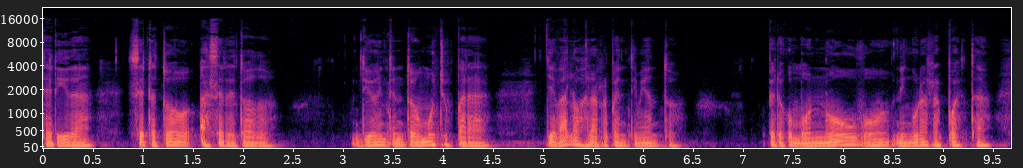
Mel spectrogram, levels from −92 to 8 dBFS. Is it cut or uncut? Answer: cut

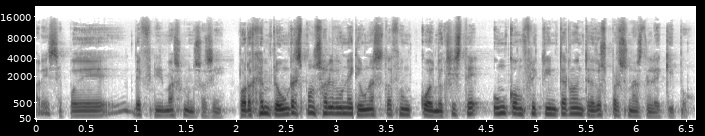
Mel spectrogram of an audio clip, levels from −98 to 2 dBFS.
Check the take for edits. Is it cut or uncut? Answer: cut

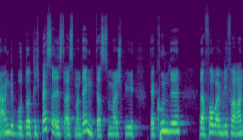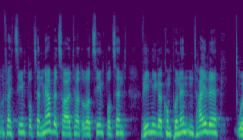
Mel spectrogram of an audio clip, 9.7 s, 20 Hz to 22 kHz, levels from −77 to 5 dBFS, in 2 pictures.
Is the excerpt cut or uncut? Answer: uncut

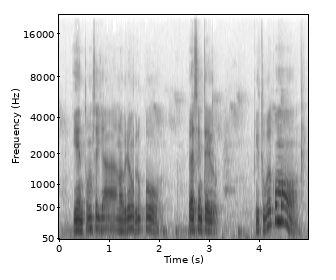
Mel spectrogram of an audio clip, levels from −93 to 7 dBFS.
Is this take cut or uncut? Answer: cut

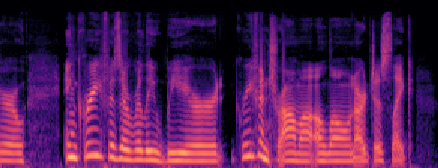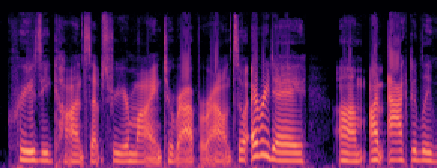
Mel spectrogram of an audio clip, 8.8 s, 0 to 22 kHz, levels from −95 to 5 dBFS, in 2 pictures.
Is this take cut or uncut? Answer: uncut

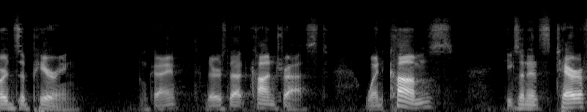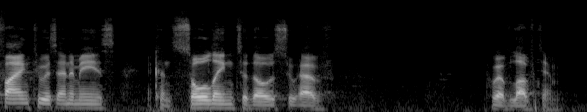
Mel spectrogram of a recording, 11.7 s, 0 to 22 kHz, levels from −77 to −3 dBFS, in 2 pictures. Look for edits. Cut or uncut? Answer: cut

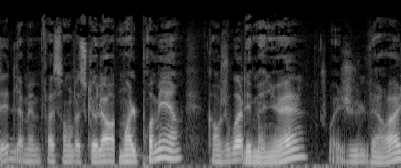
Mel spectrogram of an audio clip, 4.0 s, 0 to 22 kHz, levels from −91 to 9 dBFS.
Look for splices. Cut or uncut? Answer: cut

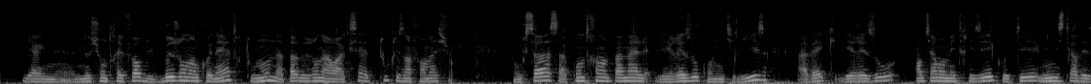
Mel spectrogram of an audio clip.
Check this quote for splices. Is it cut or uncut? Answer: uncut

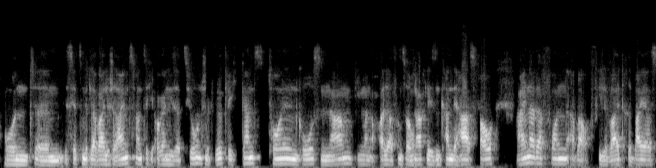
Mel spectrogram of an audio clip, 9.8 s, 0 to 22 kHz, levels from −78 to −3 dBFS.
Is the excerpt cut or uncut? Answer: cut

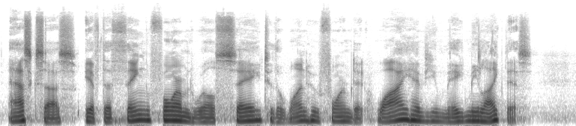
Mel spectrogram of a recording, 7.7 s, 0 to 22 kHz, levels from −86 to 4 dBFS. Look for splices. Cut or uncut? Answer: cut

